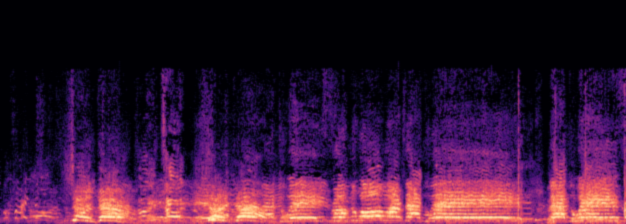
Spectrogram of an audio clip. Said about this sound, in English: A crowd outside the Walmart in Ferguson, Missouri, protesting the shooting death of Michael Brown. They soon moved into the store.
